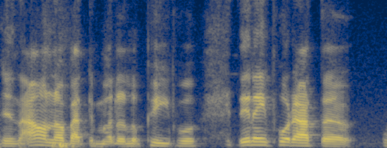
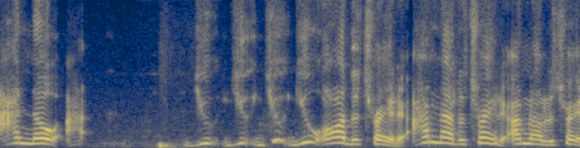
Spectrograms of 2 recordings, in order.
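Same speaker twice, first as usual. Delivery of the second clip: very high, stammering, stuttering, tripping over words; 10 semitones higher than usual. Imagining Sheree denying being a traitor: imitating Sheree stuttering. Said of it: "she gonna be just stuttering".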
